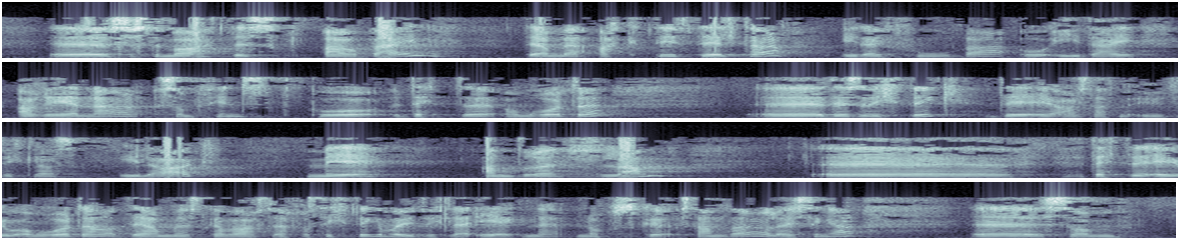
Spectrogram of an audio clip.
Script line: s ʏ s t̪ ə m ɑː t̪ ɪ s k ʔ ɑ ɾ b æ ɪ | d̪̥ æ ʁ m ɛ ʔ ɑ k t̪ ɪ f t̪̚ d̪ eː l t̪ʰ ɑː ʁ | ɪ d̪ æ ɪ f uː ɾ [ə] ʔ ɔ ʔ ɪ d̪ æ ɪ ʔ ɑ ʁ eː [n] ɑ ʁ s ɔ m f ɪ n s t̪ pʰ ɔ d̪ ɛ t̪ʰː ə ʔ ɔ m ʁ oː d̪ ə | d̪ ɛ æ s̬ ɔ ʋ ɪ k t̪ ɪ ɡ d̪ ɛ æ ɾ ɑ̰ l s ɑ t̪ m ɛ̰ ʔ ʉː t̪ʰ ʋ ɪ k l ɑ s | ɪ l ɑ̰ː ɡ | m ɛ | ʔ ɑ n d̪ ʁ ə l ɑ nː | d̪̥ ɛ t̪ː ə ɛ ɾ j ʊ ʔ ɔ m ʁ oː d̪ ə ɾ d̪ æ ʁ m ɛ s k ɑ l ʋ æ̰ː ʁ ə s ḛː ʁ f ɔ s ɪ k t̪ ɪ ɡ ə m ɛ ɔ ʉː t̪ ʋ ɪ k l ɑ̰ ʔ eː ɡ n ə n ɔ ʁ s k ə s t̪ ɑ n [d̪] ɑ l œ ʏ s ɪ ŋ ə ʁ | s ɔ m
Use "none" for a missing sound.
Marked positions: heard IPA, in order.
ɑ, n, d̪

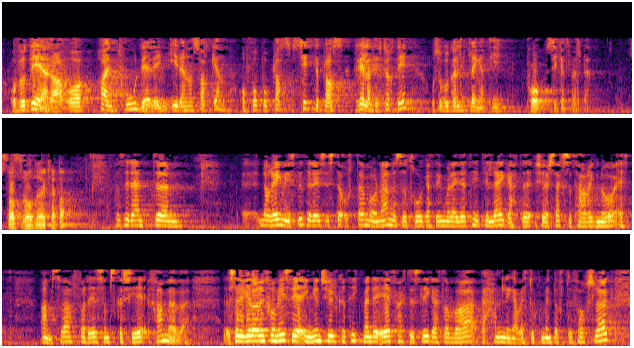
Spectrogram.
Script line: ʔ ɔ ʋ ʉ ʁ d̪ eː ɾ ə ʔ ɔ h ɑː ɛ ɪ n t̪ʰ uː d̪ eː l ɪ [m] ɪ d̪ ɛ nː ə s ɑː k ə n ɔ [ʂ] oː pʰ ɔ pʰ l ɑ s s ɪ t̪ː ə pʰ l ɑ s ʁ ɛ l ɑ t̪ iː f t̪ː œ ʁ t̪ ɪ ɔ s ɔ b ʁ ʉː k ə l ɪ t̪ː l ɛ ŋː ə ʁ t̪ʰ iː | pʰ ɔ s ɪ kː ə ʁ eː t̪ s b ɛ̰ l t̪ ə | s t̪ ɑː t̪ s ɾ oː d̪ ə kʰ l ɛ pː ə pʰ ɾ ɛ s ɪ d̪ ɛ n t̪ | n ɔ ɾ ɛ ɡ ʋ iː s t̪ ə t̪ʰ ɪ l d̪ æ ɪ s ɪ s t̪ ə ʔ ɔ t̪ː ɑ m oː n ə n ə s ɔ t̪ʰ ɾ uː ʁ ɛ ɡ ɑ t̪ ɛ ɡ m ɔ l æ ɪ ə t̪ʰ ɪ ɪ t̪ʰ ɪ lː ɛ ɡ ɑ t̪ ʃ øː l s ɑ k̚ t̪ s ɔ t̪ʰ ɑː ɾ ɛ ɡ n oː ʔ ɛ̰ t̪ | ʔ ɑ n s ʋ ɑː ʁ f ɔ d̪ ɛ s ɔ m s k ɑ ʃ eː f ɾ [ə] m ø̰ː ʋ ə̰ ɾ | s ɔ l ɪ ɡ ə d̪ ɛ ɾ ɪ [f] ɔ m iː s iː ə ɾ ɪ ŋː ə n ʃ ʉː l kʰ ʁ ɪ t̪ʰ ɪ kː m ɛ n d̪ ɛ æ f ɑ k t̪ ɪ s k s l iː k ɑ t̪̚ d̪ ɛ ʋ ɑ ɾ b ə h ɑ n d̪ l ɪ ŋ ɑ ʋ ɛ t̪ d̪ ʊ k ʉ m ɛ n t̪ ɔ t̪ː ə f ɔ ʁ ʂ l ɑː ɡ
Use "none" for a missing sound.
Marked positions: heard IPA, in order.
ŋ, f, ɑ, f

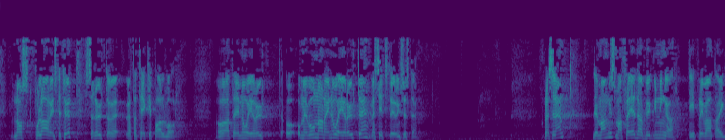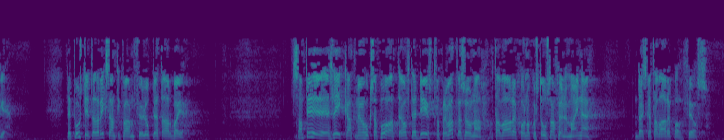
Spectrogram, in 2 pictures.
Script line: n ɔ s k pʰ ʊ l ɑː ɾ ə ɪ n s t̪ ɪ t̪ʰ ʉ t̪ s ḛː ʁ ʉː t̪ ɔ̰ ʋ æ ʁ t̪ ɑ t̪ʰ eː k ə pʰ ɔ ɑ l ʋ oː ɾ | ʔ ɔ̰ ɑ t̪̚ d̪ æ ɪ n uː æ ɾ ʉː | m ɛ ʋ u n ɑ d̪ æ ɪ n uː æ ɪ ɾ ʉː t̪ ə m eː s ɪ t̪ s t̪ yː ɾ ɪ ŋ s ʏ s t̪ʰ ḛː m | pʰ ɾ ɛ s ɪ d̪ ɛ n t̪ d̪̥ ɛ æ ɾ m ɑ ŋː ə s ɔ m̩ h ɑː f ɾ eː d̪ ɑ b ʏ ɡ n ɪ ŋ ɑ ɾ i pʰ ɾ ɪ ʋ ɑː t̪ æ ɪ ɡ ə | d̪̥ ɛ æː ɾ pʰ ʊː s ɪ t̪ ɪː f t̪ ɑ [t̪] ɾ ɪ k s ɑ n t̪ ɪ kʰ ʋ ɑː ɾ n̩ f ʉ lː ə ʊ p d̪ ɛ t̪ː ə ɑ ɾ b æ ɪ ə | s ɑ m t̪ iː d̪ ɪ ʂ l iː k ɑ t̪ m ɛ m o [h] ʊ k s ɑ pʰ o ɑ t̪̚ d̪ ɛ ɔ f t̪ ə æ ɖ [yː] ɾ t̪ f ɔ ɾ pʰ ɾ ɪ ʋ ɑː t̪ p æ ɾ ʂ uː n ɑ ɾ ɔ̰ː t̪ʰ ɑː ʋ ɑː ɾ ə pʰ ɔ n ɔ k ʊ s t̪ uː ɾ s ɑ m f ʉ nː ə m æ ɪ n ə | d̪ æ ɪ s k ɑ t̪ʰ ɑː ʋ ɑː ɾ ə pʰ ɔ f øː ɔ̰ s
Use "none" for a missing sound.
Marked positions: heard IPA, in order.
t̪, h, yː

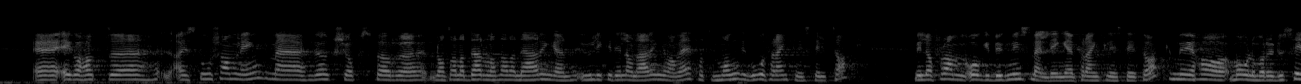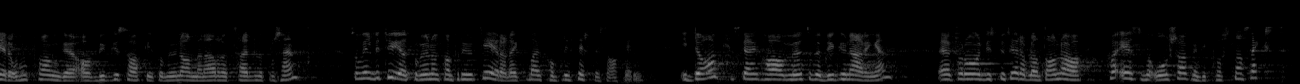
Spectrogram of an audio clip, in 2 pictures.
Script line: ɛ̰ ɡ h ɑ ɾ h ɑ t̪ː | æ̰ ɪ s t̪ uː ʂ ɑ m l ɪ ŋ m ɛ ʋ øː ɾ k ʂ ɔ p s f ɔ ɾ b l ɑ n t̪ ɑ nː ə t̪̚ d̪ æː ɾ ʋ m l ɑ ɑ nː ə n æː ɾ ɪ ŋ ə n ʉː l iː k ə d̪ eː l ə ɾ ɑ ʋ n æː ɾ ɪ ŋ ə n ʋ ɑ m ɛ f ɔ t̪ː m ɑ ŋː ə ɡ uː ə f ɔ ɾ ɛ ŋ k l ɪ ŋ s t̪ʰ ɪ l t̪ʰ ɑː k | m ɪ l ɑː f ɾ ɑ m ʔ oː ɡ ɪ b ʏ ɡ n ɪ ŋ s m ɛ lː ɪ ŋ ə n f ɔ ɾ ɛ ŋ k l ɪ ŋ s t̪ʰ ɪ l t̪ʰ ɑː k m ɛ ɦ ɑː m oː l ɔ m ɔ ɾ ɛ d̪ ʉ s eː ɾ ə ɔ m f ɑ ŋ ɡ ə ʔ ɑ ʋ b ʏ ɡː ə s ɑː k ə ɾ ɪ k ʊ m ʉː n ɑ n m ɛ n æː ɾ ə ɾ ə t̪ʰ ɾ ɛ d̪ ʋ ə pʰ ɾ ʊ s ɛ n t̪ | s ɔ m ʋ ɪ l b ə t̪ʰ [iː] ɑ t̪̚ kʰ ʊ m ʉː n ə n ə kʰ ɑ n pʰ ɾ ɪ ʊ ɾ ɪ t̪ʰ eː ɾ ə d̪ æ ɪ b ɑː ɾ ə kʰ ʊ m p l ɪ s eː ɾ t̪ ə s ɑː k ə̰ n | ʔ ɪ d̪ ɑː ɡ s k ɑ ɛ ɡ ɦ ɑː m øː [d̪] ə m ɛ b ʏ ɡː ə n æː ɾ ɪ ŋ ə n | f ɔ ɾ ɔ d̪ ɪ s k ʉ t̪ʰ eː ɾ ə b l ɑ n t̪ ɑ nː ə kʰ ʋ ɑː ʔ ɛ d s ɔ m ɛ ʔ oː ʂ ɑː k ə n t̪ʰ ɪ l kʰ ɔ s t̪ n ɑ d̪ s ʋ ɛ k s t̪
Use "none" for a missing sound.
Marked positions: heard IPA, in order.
yː, t̪

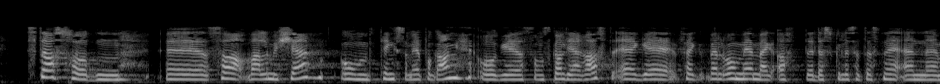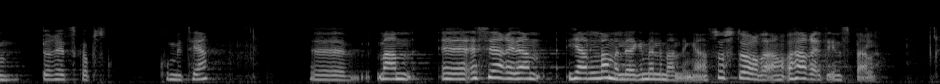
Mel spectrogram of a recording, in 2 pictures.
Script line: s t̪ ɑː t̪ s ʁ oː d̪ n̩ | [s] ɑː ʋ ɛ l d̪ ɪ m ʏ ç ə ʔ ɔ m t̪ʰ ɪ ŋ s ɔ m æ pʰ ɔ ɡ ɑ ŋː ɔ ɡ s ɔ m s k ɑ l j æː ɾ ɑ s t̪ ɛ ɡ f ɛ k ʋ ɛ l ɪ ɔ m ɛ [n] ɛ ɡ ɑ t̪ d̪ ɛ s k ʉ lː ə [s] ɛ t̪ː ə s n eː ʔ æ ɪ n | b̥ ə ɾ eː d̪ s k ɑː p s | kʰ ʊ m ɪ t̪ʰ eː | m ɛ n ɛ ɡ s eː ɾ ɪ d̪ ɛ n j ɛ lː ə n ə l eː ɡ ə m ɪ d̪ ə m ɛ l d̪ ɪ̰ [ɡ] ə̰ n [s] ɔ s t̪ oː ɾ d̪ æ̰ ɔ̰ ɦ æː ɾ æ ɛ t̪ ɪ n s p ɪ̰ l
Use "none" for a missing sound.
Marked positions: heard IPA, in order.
s, m, s, ŋ, s

